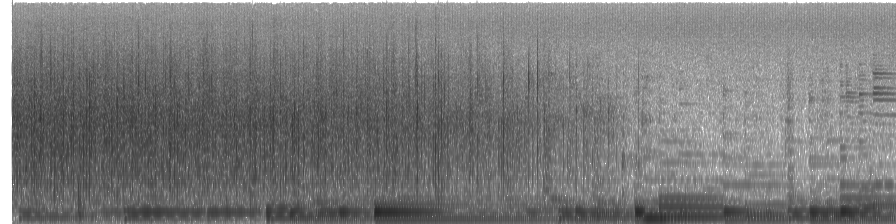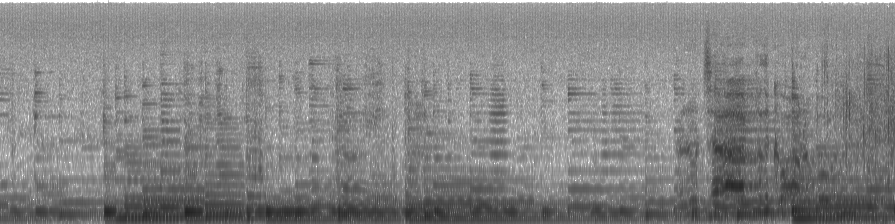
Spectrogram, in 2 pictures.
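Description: Acoustic guitar and upright bass playing a slow instrumental intro, with audience applause over the first several seconds that dies away about eight seconds in. A man's singing voice comes in near the end.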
